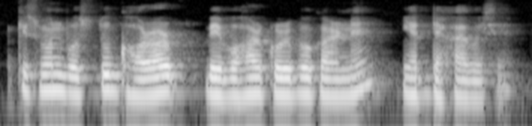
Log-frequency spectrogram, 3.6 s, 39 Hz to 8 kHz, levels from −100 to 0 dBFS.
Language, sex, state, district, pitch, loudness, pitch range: Assamese, male, Assam, Sonitpur, 150 Hz, -16 LUFS, 145-165 Hz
